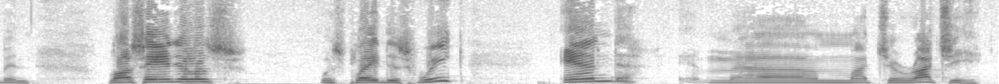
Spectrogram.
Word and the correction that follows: Hideki Matsuyama: Hideki Matsuyama.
